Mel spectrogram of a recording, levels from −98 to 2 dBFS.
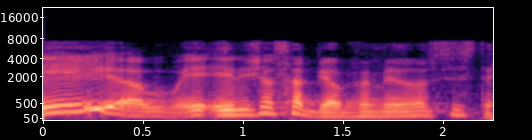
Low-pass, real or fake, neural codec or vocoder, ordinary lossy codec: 7.2 kHz; fake; codec, 16 kHz, 8 kbps, FreqCodec, larger model; none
